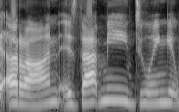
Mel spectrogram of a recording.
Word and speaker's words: Iran: Why would you roll your R for Iran? Because Aran is the correct pronunciation.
